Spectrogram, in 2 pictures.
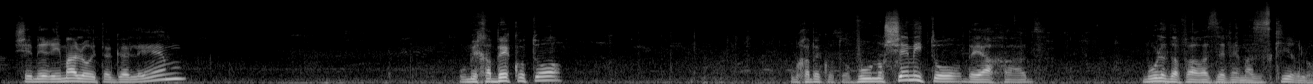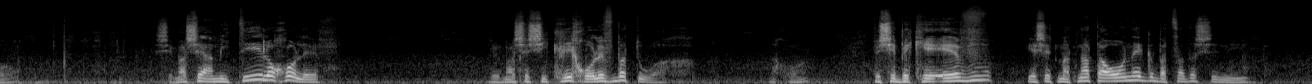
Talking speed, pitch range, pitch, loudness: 80 wpm, 100-135 Hz, 115 Hz, -24 LUFS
